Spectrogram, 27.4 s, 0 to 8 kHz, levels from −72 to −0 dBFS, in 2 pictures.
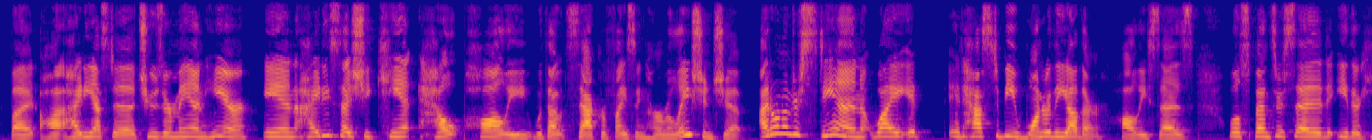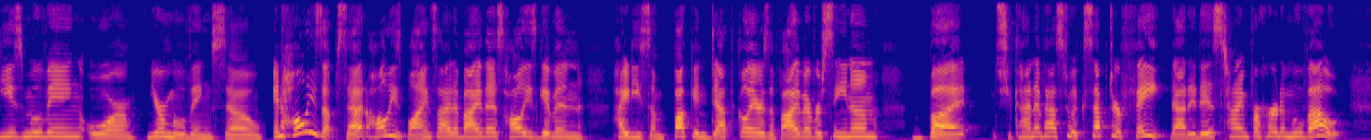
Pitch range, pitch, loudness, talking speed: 210-250 Hz, 235 Hz, -21 LUFS, 175 wpm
